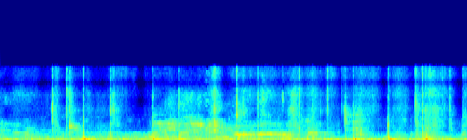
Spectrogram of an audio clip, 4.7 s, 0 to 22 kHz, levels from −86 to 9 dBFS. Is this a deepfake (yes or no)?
yes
